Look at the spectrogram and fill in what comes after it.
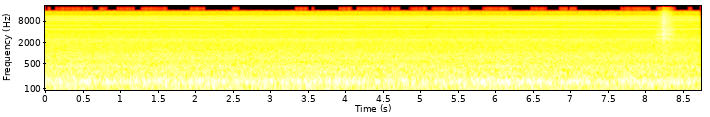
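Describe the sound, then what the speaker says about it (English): A Citation Longitude jet engine spools up in a flight simulator game, a steady whining roar with a constant broadband hiss held evenly throughout. "sounds like a good start on engine numero un"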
